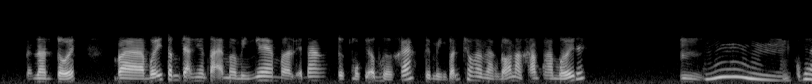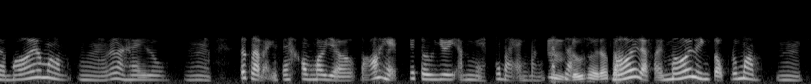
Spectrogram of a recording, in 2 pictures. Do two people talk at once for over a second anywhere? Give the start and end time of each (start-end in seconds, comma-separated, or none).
none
